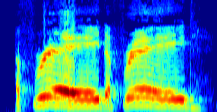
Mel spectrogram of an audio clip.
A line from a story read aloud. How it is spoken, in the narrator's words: the young roughs jeered and taunted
